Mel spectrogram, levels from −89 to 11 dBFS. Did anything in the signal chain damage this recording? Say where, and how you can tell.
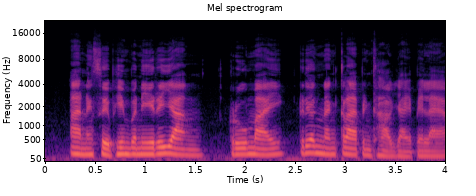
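No, nothing in the signal chain damaged this audio.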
